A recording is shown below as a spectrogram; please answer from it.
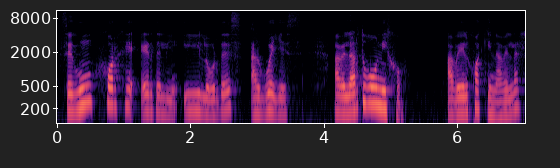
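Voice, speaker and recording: A woman hosts a casual podcast, telling the story bluntly and dropping slang and swear words. Her voice sits low for a woman. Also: gravelly, mellow, highs cut off. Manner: frank, blunt, uses slang and profanity. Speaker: podcast host.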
